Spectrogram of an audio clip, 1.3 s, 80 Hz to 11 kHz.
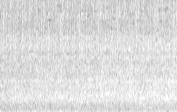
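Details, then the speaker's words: Ford F-150 after replacing water pump, pulleys, tensioner and belt for a bearing noise at start-up, heat on and warming to temperature: smooth, even idle with a steady low hum, no squeal, chirp or rattle; much quieter, normal idle. "so now we'll just let it run sounds much quieter doesn't"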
